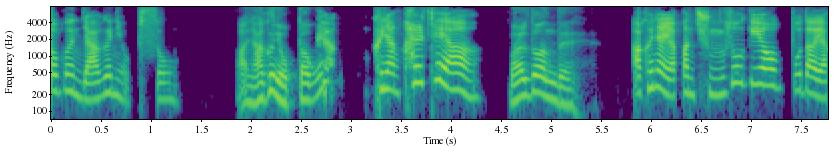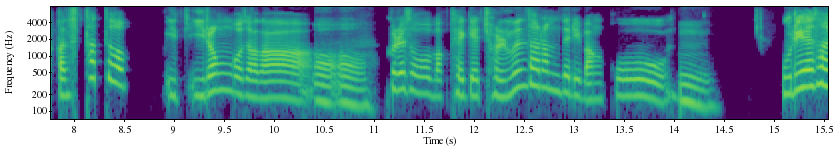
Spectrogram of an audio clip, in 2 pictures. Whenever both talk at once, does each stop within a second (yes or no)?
yes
